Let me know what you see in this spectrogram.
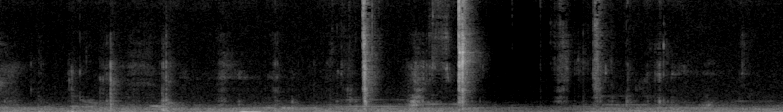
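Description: A person chewing a mouthful of food, close to the microphone, with a few short sharp wet clicks of lips and fingers being sucked clean of sauce.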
